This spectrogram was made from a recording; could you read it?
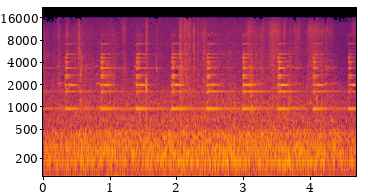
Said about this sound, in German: Zehnmal am Tag donnert dafür ein 8600 Tonnen schwerer Erzzug vorbei am kleinen roten Holzhäuschen im Abisko,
